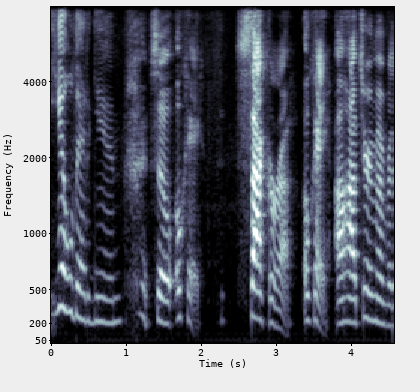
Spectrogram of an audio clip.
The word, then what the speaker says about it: Sakura: Is it Sakura or Sakira? It's Sakura. Sakura. Thank you. Okay. I want to make sure that I say that right and I get yelled at again. So, okay. Sakura.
